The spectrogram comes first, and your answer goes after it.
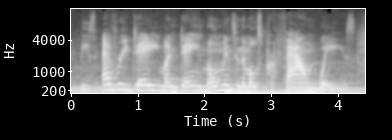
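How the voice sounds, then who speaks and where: Medium-pitched female voice with music in the background. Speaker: spoken word poet. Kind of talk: casual talk to a live audience between poems.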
